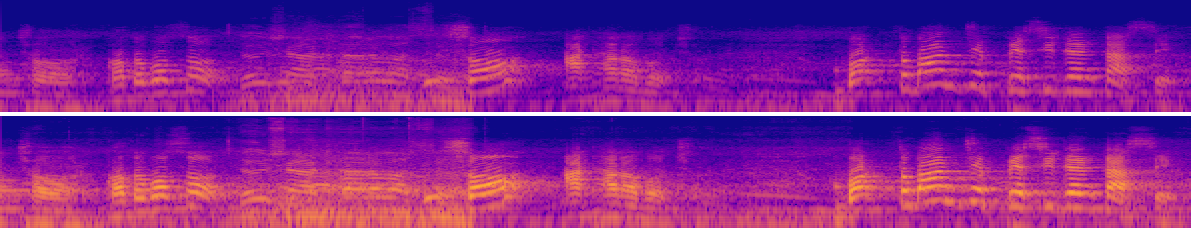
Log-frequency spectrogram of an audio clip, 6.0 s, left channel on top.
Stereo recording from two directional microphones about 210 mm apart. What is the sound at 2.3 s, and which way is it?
Speech, 45° right (ahead or behind).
